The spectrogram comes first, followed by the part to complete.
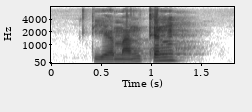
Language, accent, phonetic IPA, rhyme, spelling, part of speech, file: German, Austria, [ˌdiaˈmantn̩], -antn̩, Diamanten, noun, De-at-Diamanten.ogg
- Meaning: inflection of Diamant: 1. genitive/dative/accusative singular 2. nominative/genitive/dative/accusative plural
